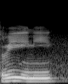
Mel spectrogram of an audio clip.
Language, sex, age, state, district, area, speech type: Sanskrit, male, 18-30, Telangana, Hyderabad, urban, read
